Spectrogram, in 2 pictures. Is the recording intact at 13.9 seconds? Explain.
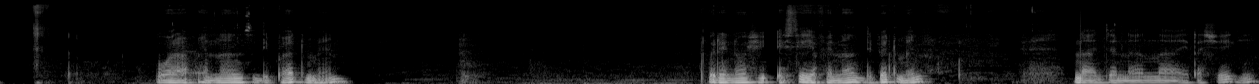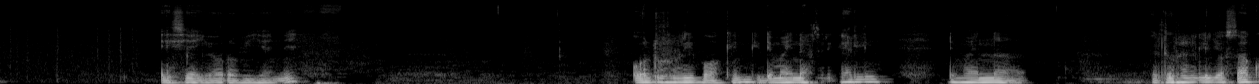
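No. From 10.81 to 14.0 s the speech loses everything above 6.9 kHz, drops a few decibels and gains its own background noise, with no gap at the switch. This is likely an input switched to a poorer device. The new noise and level change set it apart from plain band-limiting.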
